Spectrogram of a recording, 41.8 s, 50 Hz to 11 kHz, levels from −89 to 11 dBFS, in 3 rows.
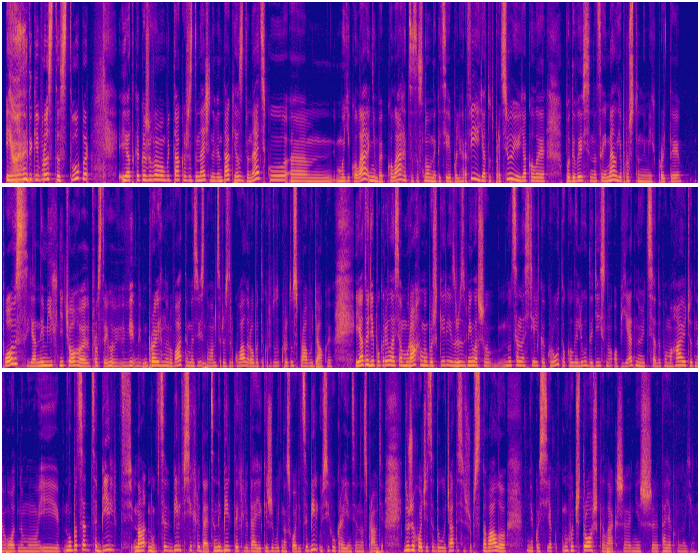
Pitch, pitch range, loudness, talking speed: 215 Hz, 195-240 Hz, -19 LUFS, 170 wpm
